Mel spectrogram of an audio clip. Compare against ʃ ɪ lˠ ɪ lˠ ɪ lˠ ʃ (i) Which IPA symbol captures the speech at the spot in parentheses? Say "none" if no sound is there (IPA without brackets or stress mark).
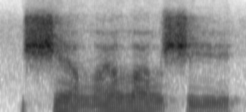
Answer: ɪ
